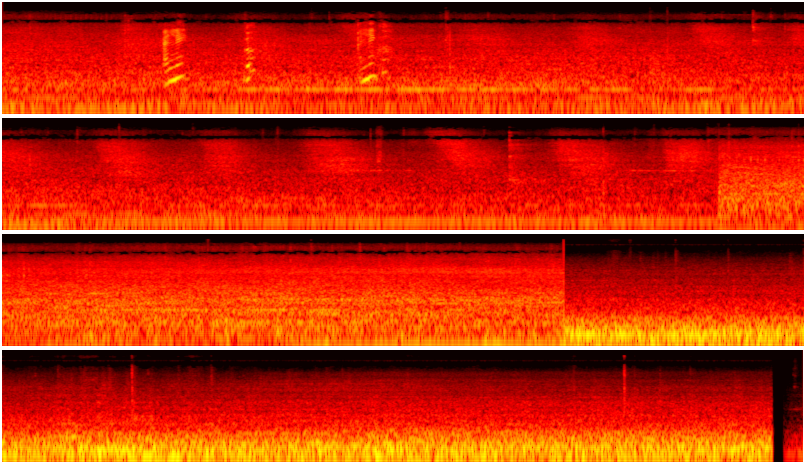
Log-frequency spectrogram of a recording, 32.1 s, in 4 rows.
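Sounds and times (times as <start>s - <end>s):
train rumbling from inside carriage: 0.0s - 31.8s
station platform noise: 13.3s - 21.7s.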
